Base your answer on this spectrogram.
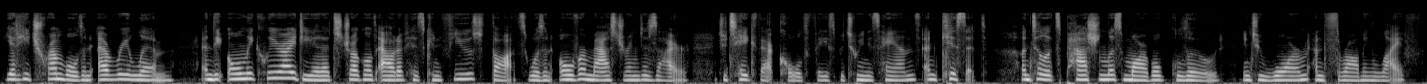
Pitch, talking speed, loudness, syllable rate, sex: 210 Hz, 180 wpm, -19 LUFS, 5.0 syllables/s, female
